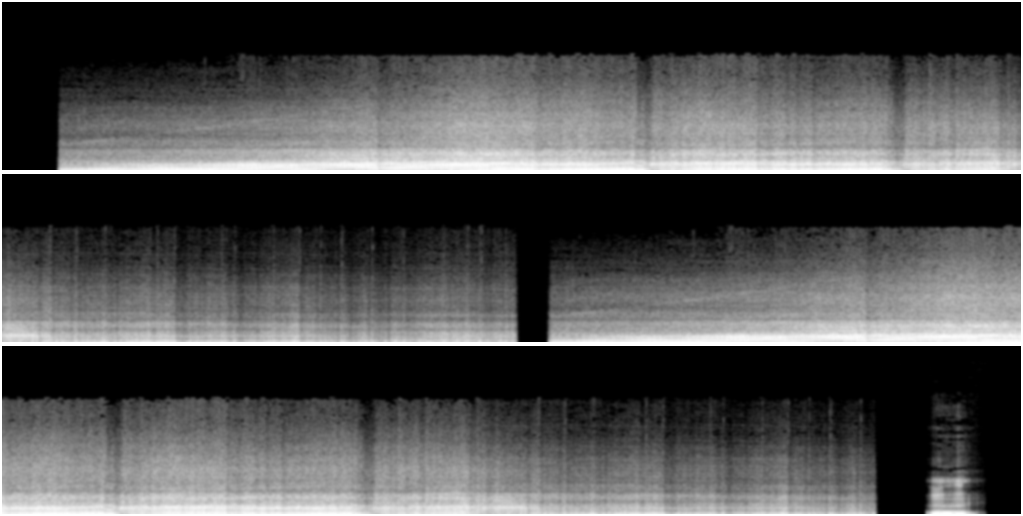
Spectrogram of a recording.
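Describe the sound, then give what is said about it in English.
A car engine revving hard during a drifting run, its roar climbing in pitch through several rising sweeps, loud and continuous. The same run then repeats after a brief break. “That was from today's ride with using the drift camera. And that was a car uh, just turned.”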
